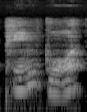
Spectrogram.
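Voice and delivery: "ping" rising, "guo" dipping then rising; second then third tone. Shown as a demonstration. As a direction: lift "ping", then drop "guo" and bring it back up. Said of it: "a second tone".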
